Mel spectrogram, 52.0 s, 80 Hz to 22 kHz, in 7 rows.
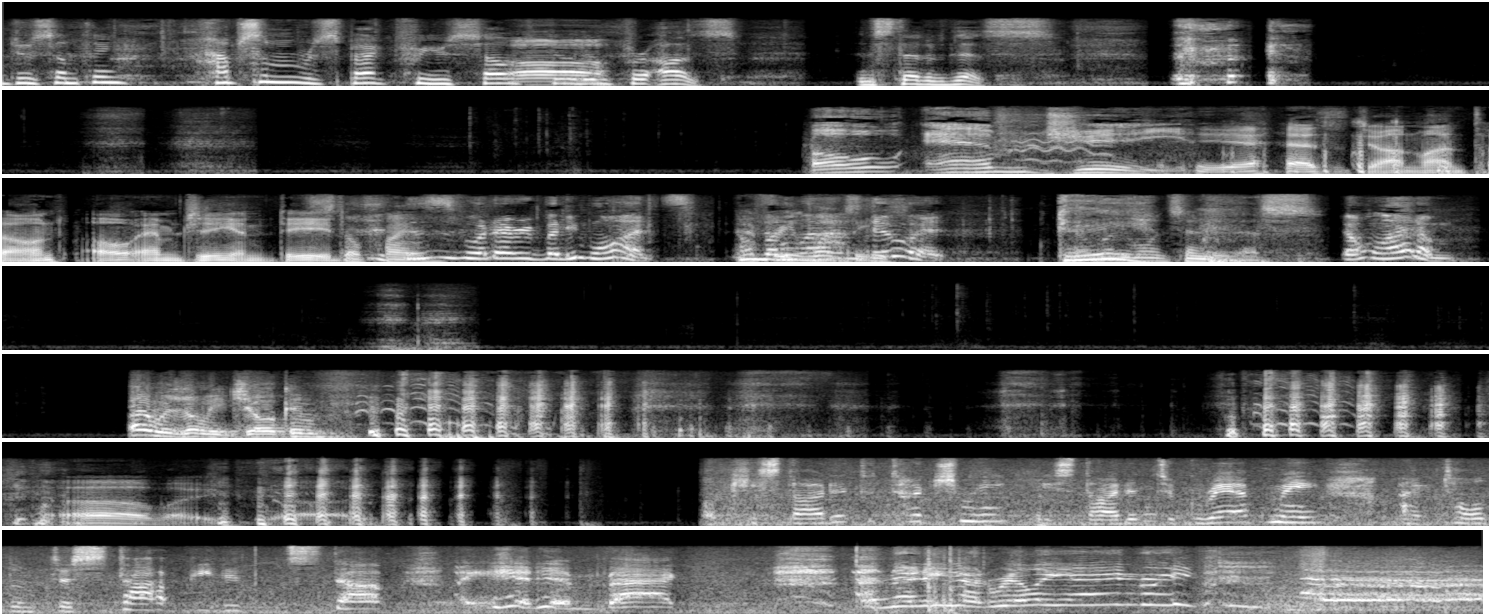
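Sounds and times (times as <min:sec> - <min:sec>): faint steady hum: 0:00.0 - 0:52.0
man coughing: 0:05.8 - 0:06.6.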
